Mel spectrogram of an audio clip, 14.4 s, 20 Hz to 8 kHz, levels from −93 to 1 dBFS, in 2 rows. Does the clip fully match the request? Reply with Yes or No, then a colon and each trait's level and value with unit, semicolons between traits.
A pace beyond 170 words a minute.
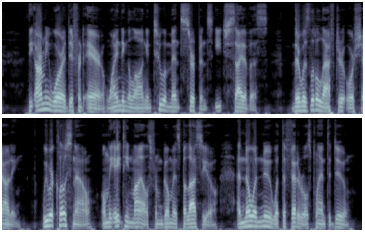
Yes: average, 180 wpm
